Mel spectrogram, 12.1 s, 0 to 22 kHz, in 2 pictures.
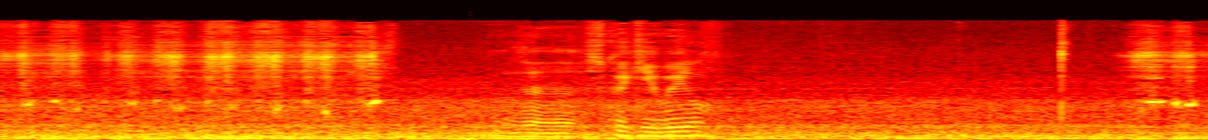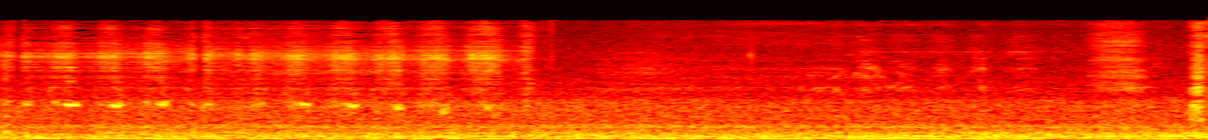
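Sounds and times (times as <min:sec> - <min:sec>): low car rumble: 0:00.0 - 0:12.0
short high squeaks: 0:05.6 - 0:08.7.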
